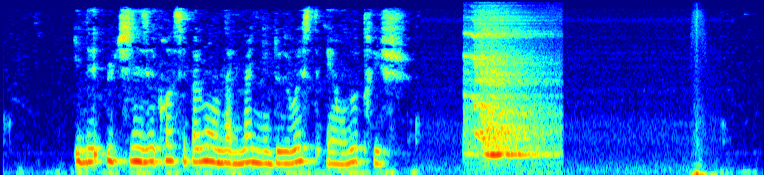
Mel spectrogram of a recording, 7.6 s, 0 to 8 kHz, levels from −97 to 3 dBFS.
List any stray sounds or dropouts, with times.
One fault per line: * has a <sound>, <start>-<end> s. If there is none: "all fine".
* has a squeak, 4.6-5.6 s
* has a whoosh, 6.9-7.2 s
